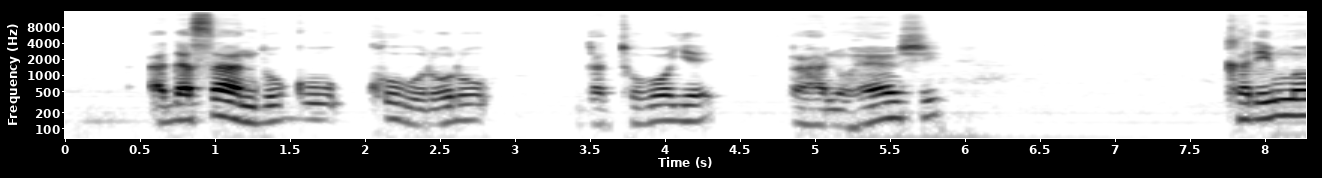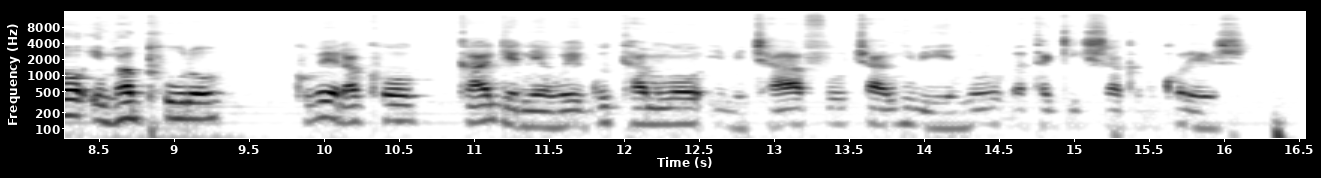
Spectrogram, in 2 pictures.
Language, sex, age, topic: Rundi, male, 36-49, education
